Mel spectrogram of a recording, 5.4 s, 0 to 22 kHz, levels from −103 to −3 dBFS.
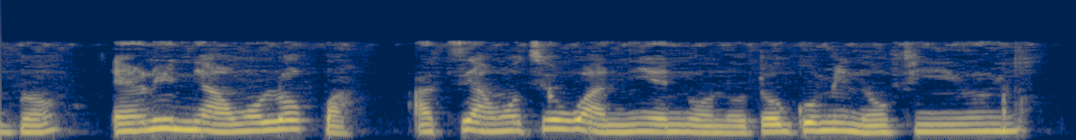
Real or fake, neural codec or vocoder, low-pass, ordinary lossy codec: fake; codec, 16 kHz, 16 kbps, FreqCodec, larger model; 7.2 kHz; none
